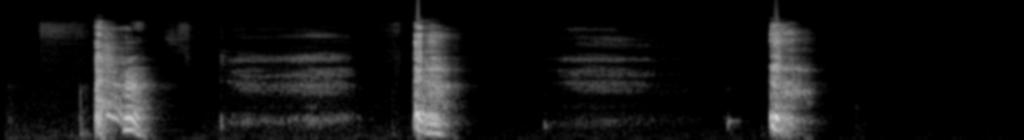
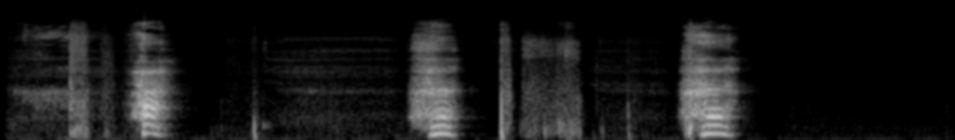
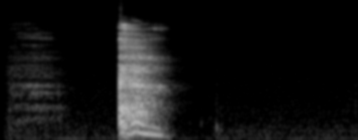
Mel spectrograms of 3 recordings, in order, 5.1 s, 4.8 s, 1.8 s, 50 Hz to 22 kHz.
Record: {"three_cough_length": "5.1 s", "three_cough_amplitude": 32767, "three_cough_signal_mean_std_ratio": 0.23, "exhalation_length": "4.8 s", "exhalation_amplitude": 30130, "exhalation_signal_mean_std_ratio": 0.27, "cough_length": "1.8 s", "cough_amplitude": 32667, "cough_signal_mean_std_ratio": 0.25, "survey_phase": "beta (2021-08-13 to 2022-03-07)", "age": "45-64", "gender": "Female", "wearing_mask": "No", "symptom_cough_any": true, "symptom_runny_or_blocked_nose": true, "symptom_shortness_of_breath": true, "symptom_sore_throat": true, "symptom_abdominal_pain": true, "symptom_diarrhoea": true, "symptom_fatigue": true, "symptom_fever_high_temperature": true, "symptom_other": true, "symptom_onset": "3 days", "smoker_status": "Never smoked", "respiratory_condition_asthma": false, "respiratory_condition_other": false, "recruitment_source": "Test and Trace", "submission_delay": "2 days", "covid_test_result": "Positive", "covid_test_method": "RT-qPCR", "covid_ct_value": 25.4, "covid_ct_gene": "ORF1ab gene", "covid_ct_mean": 25.8, "covid_viral_load": "3400 copies/ml", "covid_viral_load_category": "Minimal viral load (< 10K copies/ml)"}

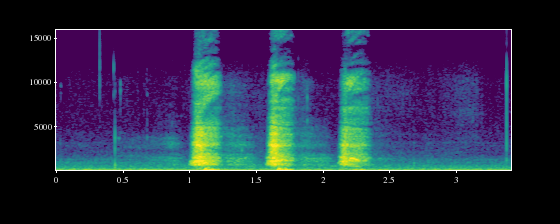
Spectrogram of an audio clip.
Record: {"exhalation_length": "3.4 s", "exhalation_amplitude": 1389, "exhalation_signal_mean_std_ratio": 0.51, "survey_phase": "alpha (2021-03-01 to 2021-08-12)", "age": "65+", "gender": "Female", "wearing_mask": "No", "symptom_none": true, "smoker_status": "Never smoked", "respiratory_condition_asthma": false, "respiratory_condition_other": false, "recruitment_source": "REACT", "submission_delay": "1 day", "covid_test_result": "Negative", "covid_test_method": "RT-qPCR"}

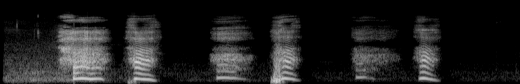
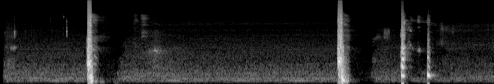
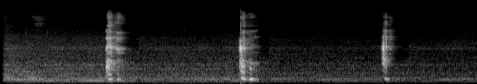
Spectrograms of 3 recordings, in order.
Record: {"exhalation_length": "5.2 s", "exhalation_amplitude": 32546, "exhalation_signal_mean_std_ratio": 0.43, "cough_length": "4.9 s", "cough_amplitude": 32768, "cough_signal_mean_std_ratio": 0.23, "three_cough_length": "4.8 s", "three_cough_amplitude": 32767, "three_cough_signal_mean_std_ratio": 0.3, "survey_phase": "beta (2021-08-13 to 2022-03-07)", "age": "18-44", "gender": "Female", "wearing_mask": "Yes", "symptom_none": true, "smoker_status": "Never smoked", "respiratory_condition_asthma": false, "respiratory_condition_other": false, "recruitment_source": "REACT", "submission_delay": "0 days", "covid_test_result": "Negative", "covid_test_method": "RT-qPCR", "influenza_a_test_result": "Negative", "influenza_b_test_result": "Negative"}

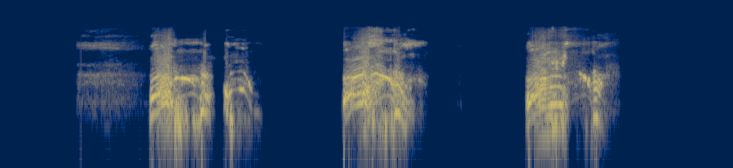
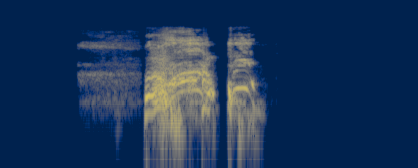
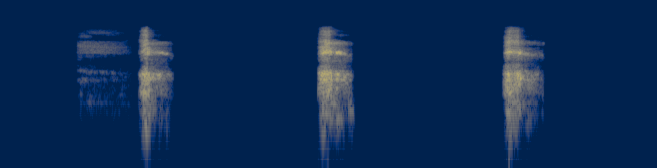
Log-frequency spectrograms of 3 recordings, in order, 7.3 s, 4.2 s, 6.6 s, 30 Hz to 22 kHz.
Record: {"three_cough_length": "7.3 s", "three_cough_amplitude": 32768, "three_cough_signal_mean_std_ratio": 0.47, "cough_length": "4.2 s", "cough_amplitude": 29663, "cough_signal_mean_std_ratio": 0.41, "exhalation_length": "6.6 s", "exhalation_amplitude": 29356, "exhalation_signal_mean_std_ratio": 0.25, "survey_phase": "alpha (2021-03-01 to 2021-08-12)", "age": "45-64", "gender": "Male", "wearing_mask": "No", "symptom_none": true, "smoker_status": "Ex-smoker", "respiratory_condition_asthma": true, "respiratory_condition_other": false, "recruitment_source": "REACT", "submission_delay": "1 day", "covid_test_result": "Negative", "covid_test_method": "RT-qPCR"}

